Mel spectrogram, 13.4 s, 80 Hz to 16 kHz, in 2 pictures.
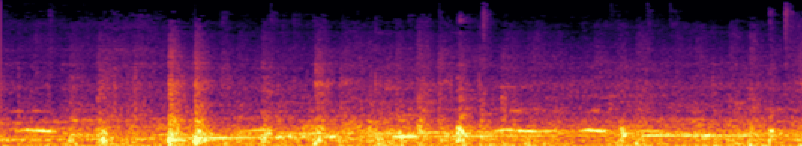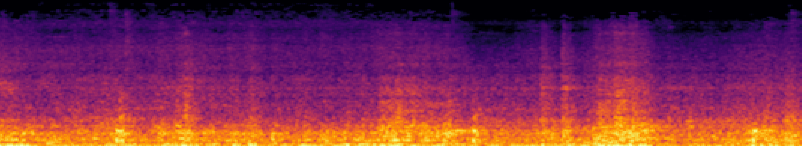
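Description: Running sound inside a Toei 5300-series subway car: the Mitsubishi GTO-VVVF inverter whines in steady tones that shift in pitch for the first several seconds, then fades, leaving the low rumble of the wheels with scattered rail-joint clicks.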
